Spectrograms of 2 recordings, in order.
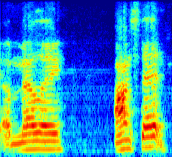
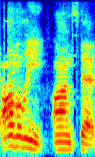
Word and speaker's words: Amelie Anstett: three geeks conversation we are joined today by a melee onsted i pronounce that right amelie onsted i got it the second time that is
